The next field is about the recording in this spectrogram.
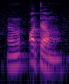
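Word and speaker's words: autumn: সেক্ষেত্রে N silent হবে যেমন এই ইউ টি ইউ এম এন তো এখানে এম এর পরে এন আছে সো এন সাইলেন্ট হয়ে যাবে অটাম ডাম সলেম খলাম ওকে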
